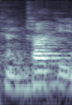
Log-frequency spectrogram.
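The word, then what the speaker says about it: KentuckyJ: honor of tom zalewski so it was spelled kentucky j but pronounced in kentucky um and then we made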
